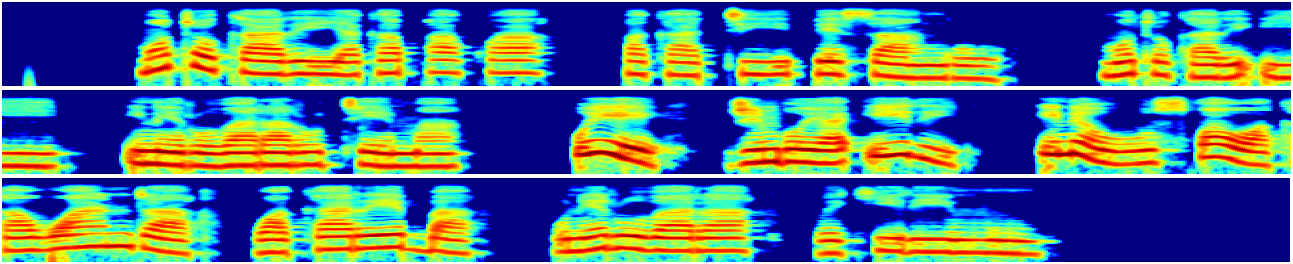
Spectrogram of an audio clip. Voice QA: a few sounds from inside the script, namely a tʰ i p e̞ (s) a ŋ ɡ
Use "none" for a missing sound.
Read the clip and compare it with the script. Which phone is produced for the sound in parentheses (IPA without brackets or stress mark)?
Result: s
